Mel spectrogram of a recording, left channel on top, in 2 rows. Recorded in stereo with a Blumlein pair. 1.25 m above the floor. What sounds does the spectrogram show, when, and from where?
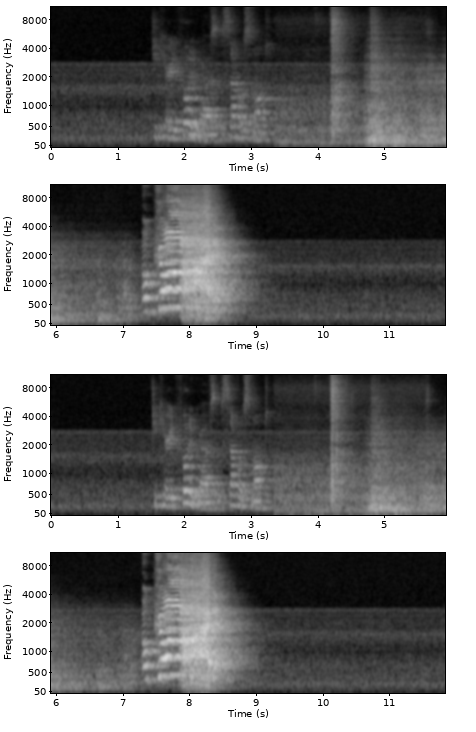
1.5 s a woman speaking: 60° right, 0.8 m
3.3 s a splash: 30° right, 0.5 m
4.7 s a crack: 45° left, 0.7 m
7.3 s a shout: 15° right, 0.7 m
